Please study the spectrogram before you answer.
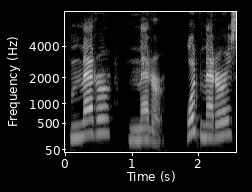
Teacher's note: matter 中间的这个 t 呢也是要发成一个闪音的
